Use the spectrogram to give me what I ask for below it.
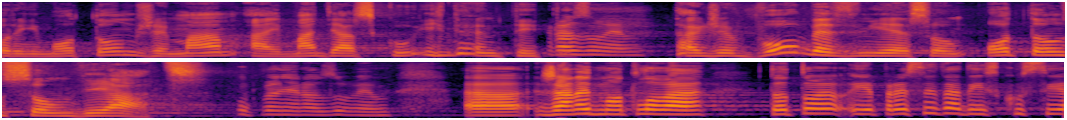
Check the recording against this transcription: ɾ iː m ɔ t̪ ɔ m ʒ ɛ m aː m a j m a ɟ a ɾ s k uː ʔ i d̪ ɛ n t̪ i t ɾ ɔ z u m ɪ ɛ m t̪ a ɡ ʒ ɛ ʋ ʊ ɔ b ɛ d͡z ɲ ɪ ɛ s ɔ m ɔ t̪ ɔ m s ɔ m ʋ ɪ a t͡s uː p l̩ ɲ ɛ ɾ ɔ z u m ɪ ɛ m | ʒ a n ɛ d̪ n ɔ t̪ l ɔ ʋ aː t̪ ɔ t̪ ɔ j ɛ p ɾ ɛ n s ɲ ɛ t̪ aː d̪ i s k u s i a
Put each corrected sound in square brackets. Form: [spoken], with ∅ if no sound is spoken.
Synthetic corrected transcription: ɾ iː m ɔ t̪ ɔ m ʒ ɛ m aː m a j m a ɟ a ɾ s k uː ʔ i d̪ ɛ n t̪ i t ɾ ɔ z u m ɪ ɛ m t̪ a ɡ ʒ ɛ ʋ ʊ ɔ b ɛ d͡z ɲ ɪ ɛ s ɔ m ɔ t̪ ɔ m s ɔ m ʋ ɪ a t͡s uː p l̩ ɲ ɛ ɾ ɔ z u m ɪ ɛ m | ʒ a n ɛ d̪ [m] ɔ t̪ l ɔ ʋ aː t̪ ɔ t̪ ɔ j ɛ p ɾ ɛ [∅] s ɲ ɛ t̪ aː d̪ i s k u s i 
